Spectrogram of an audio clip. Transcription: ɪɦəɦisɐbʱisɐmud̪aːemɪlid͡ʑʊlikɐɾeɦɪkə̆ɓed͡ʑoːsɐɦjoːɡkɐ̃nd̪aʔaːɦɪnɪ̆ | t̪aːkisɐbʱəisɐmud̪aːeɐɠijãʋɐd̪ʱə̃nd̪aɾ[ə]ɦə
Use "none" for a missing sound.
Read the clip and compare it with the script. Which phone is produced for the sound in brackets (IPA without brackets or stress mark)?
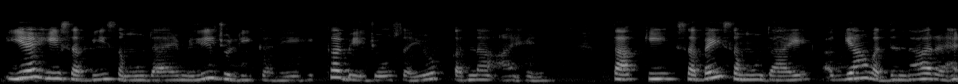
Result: ɐ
